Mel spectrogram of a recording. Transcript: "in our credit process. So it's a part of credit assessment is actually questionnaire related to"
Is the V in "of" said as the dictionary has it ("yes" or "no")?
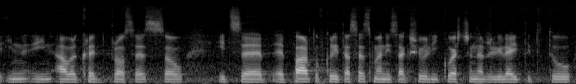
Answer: no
